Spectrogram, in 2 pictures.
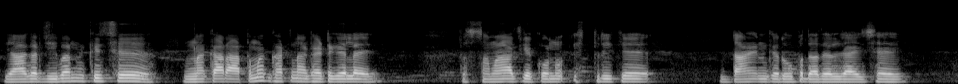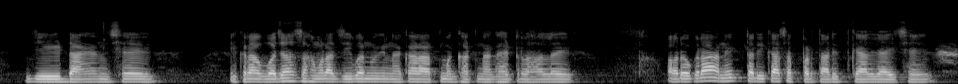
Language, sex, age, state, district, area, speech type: Maithili, male, 18-30, Bihar, Muzaffarpur, rural, spontaneous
